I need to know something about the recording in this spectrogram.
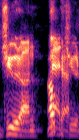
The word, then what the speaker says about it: Judon: you say that guy's name right yeah just judon all right yeah so like where is he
